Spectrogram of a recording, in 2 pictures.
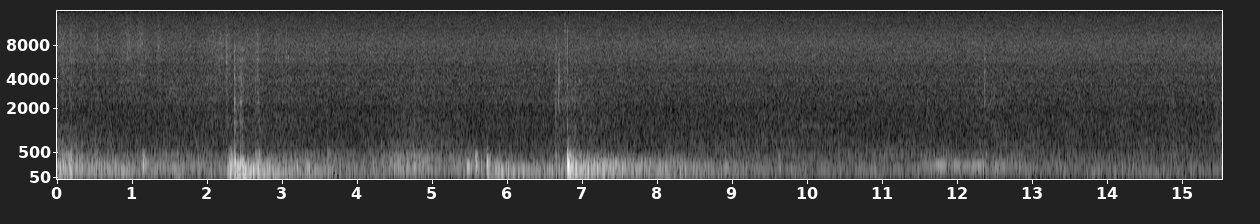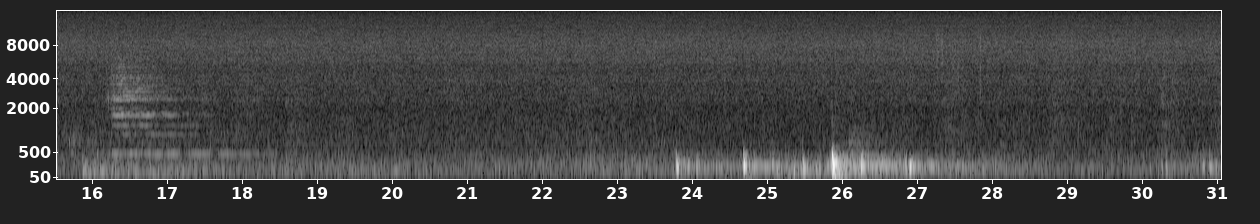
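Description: Quiet room tone broken by a few sharp knocks and low shuffling, grouped near the start and again near the end, and a brief steady tone about halfway through.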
